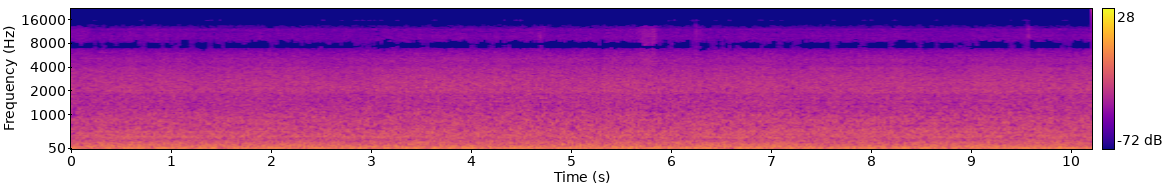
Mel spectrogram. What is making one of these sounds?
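Tyres roll over the road at speed with a steady low roar.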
